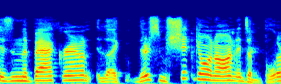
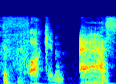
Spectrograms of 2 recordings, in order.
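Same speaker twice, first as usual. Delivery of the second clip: mock mumbling under breath, quieter and lower; 8 semitones lower, 7 dB quieter than usual. Telling how someone cleaned alone until four-thirty a.m.: retelling someone mumbling under breath.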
